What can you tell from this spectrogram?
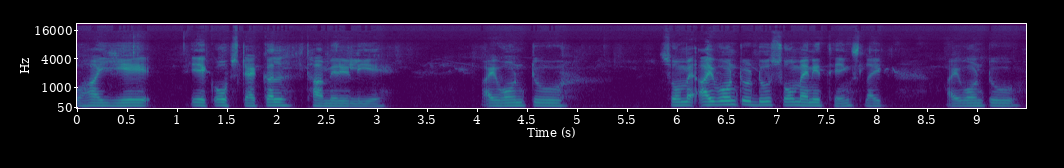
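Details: Adult man who has stammered for about 20 years and had never disclosed it before, filmed at a stammering boot camp, speaking Hindi and English; stuttering.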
